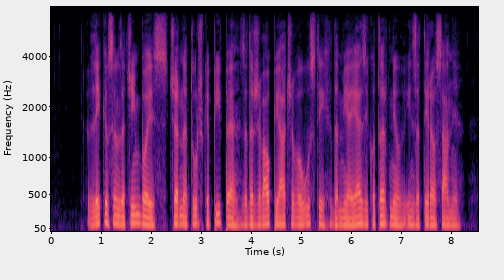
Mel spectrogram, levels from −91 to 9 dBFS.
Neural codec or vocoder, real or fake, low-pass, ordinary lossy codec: none; real; 7.2 kHz; MP3, 48 kbps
